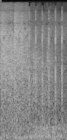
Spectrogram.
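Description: Explosions and heavy gunfire in the Close Combat: A Bridge Too Far war game as a tank is destroyed, a dense, loud barrage of booms and blasts rumbling continuously with rapid repeated cracks.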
